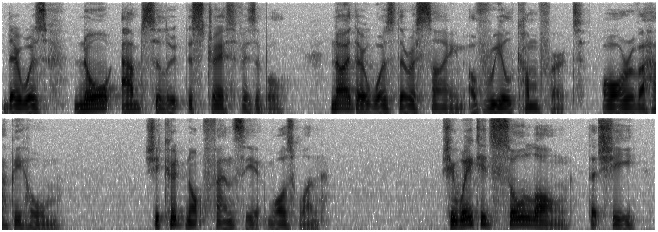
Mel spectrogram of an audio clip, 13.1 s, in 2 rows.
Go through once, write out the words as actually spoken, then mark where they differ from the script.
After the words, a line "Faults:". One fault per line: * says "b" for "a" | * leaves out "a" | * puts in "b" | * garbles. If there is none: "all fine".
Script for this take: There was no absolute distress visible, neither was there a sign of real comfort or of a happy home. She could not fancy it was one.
There was no absolute distress visible, neither was there a sign of real comfort or of a happy home. She could not fancy it was one. She waited so long that she
Faults:
* puts in "She waited so long that she"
